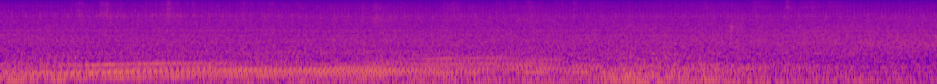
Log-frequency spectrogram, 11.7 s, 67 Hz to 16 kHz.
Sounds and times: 0.0s traffic-related 11.7s

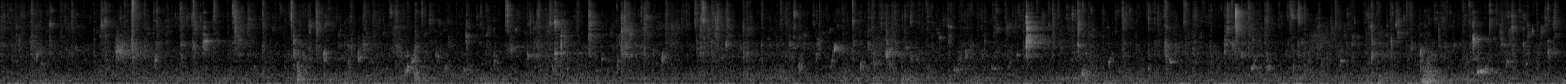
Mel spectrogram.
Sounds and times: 0.0s raining hard inside 15.6s

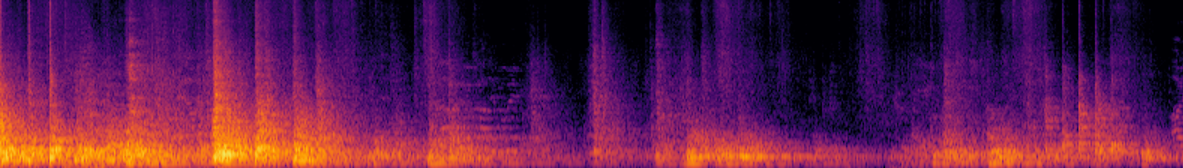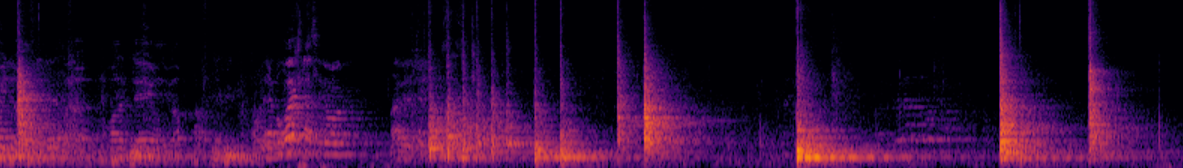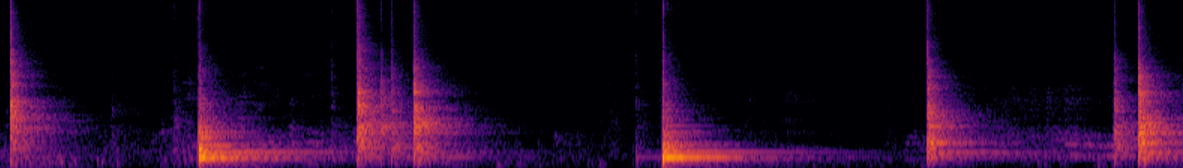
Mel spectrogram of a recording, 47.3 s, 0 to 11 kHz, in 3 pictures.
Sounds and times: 0.0s Playing with an empty and rusty Oil drum 6.1s

